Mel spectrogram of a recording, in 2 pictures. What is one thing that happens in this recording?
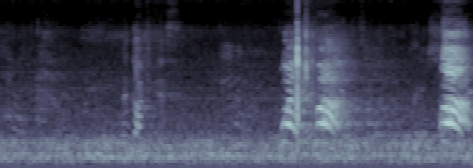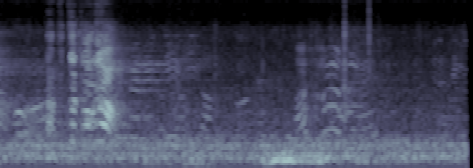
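Young children shout and call out excitedly outdoors.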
